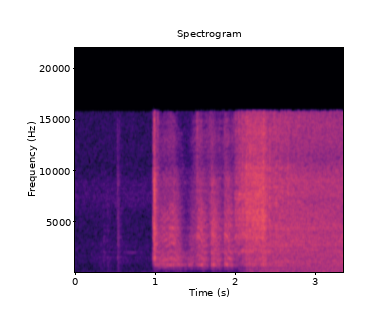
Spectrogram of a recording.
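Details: Insurance-auction Nissan Armada, front-end collision total, sat over a year, started with a jump box: a click, about a second of cranking, then it catches promptly into a steady, even idle; healthy start.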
